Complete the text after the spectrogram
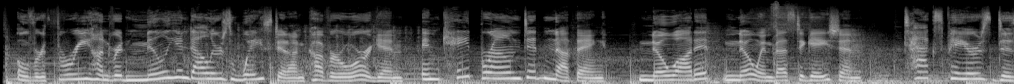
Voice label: women, political; Fresh, fun, sassy and real. High energy reads and natural smile.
